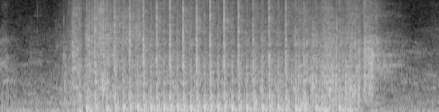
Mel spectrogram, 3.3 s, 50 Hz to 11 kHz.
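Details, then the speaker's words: Kawasaki Z650B restoration, engine first run in about 10 years: ragged, lumpy, noisy beat that never smooths, running on three cylinders; number one exhaust pipe stays cold, owner suspects carburetor calibration or coils; misfire on one cylinder. "three of these exhaust pipes are are getting warm but the last one isn't that Stone Cold and that indicates there's a problem with some of the number one"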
